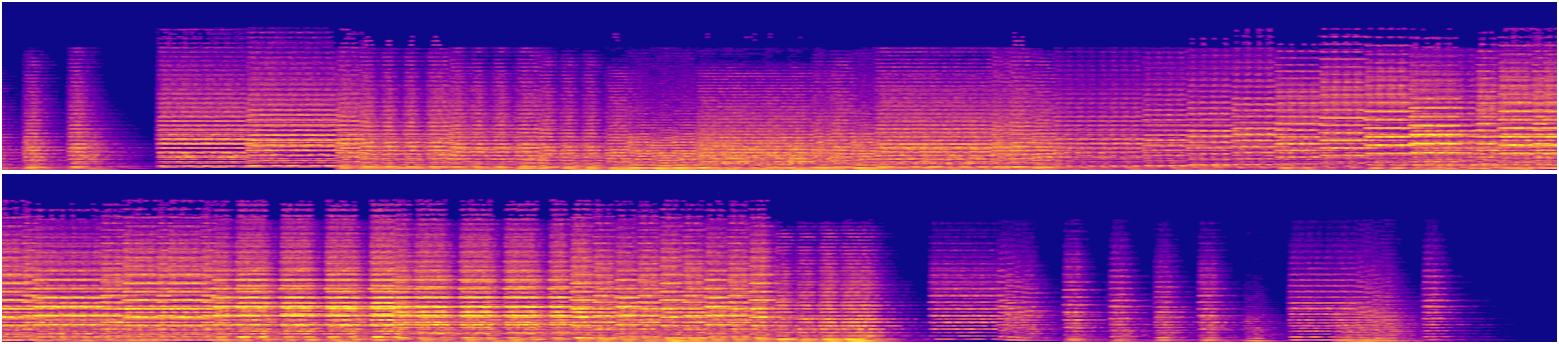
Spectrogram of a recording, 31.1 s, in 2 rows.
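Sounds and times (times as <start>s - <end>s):
Yamaha DD-55 classical piece: 0.0s - 30.6s.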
